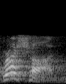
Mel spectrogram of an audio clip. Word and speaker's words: brush hog: Not bush hog, brush hog, brush hog, brush hog. I didn't even say it right.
